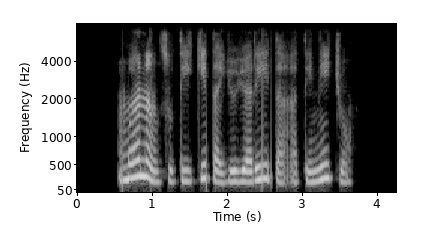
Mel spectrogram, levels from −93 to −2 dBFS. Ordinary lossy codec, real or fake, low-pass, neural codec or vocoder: Opus, 32 kbps; real; 7.2 kHz; none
